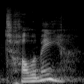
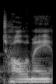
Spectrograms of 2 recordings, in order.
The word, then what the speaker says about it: Ptolemy: The classical astronomer, I think, might be Ptolemy.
